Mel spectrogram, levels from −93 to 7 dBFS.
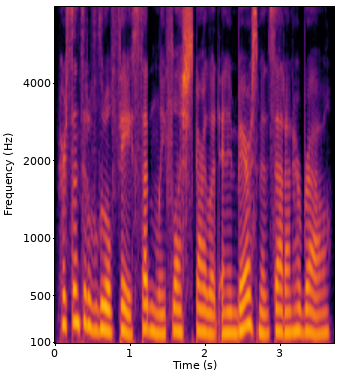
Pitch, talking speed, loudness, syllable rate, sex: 195 Hz, 210 wpm, -16 LUFS, 6.8 syllables/s, female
